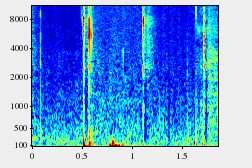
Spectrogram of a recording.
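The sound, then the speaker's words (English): Rhythm sticks tap together in short, crisp clicks during tapping practice: a quick double tap, a single tap, then another double tap, spaced about half a second apart. The taps are fairly quiet, with no talking. “now I need you to practice twirling your sticks around each other”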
